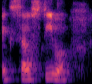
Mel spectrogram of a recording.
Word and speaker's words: exhaustivo: dos guitarras crisis exhaustivo exhaustivo cómo se pronuncia es atractivo exhaustivo todo lo que es con x por más que la h esté atrás de atrás de esa letra se pronuncia como una c y una s juntos por eso cuando ustedes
